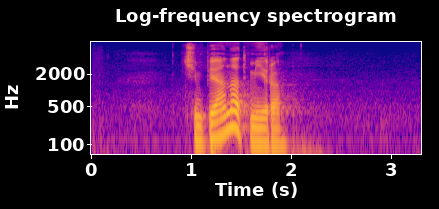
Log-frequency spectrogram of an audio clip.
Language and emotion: Russian, neutral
